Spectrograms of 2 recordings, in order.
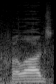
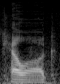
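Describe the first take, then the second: First: The name starts with a kw sound. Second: The name starts with a plain k sound. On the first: The speaker calls it wrong. "I might be mispronouncing that" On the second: The speaker calls it right. "It could be just Kellogg. You don't pronounce the U"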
